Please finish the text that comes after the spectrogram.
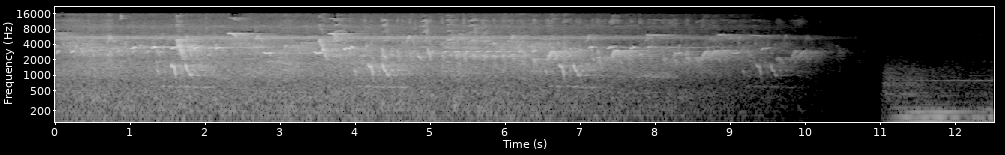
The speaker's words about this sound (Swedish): Flygplanet försvann iväg och det enda som var kvar var ljudet från djungeln.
